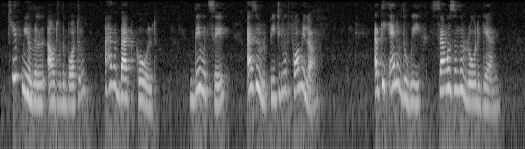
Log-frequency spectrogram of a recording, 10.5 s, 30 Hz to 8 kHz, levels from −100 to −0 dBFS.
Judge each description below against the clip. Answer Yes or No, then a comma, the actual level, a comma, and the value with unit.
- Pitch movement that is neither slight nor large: No, wide, 8.8 semitones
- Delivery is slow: No, average, 190 wpm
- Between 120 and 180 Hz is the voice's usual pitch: No, high, 210 Hz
